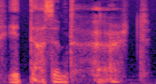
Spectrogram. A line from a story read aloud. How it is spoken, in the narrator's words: He whispered in my ear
